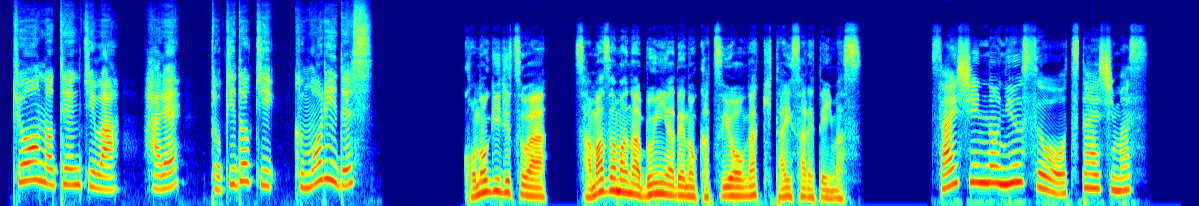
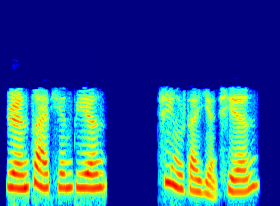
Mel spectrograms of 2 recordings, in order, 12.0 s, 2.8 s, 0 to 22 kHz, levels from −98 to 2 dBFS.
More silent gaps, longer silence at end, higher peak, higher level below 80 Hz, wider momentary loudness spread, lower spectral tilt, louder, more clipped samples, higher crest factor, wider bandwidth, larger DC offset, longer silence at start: first, 3.90-4.60 s, 9.27-9.31 s vs 1.09-1.56 s; first, 0.6 s vs 0.2 s; about the same, -2 dBFS vs 0 dBFS; first, -54 dBFS vs -64 dBFS; first, 13 LU vs 8 LU; second, -5.5 dB/octave vs -10 dB/octave; second, -19 LUFS vs -16 LUFS; neither; about the same, 18 dB vs 16 dB; first, over 20 kHz vs 4.6 kHz; neither; about the same, 0.15 s vs 0.05 s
